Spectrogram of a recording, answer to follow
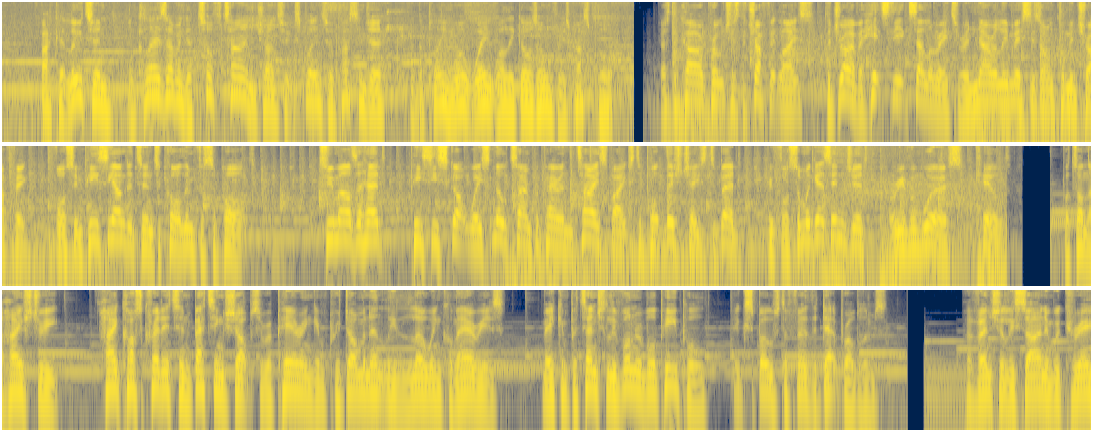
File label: narration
